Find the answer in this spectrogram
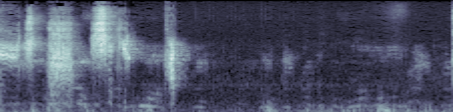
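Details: A talking pet budgerigar mimics human words in quick, chattering, speech-like syllables packed into the first two seconds, then falls mostly quiet with a few soft clicks and a final sharp chirp.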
